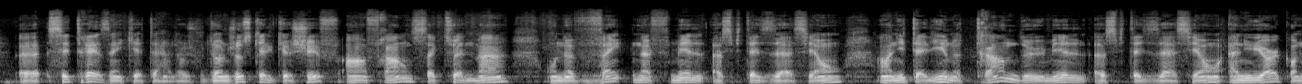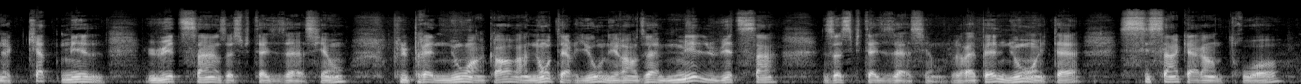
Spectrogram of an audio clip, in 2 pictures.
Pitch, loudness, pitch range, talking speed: 95 Hz, -16 LUFS, 90-115 Hz, 125 wpm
